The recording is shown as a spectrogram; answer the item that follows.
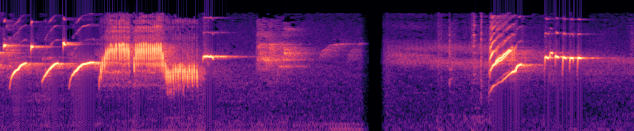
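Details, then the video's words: Canaries singing for song training: a few hooked whistles and a loud buzzy burst, a quieter stretch with faint background noise and a brief gap, then rising sweeps and clipped high notes. "Canários Begie cantam muito"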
